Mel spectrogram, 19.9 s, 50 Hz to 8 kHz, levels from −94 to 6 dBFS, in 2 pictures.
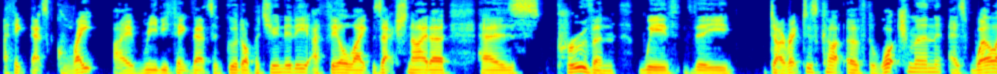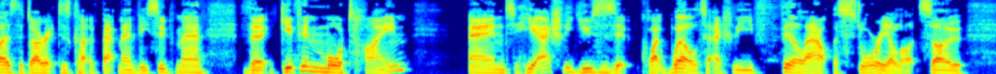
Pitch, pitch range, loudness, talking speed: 120 Hz, 110-135 Hz, -19 LUFS, 170 wpm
